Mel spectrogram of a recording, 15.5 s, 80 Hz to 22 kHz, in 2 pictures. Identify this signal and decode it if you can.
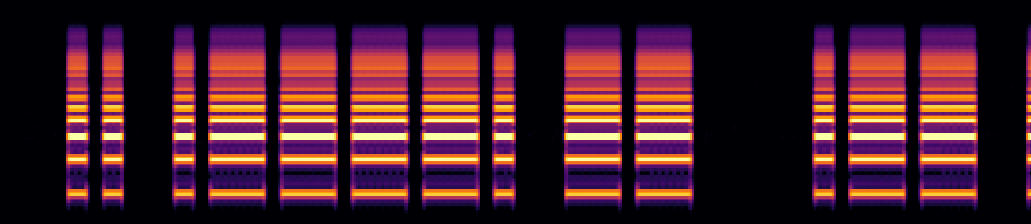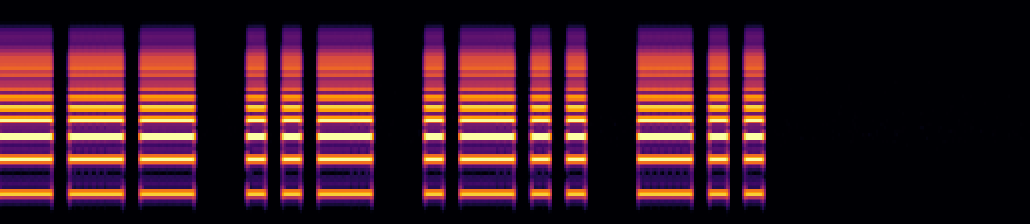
Morse code, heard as electronic beeps, machine-sent, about 9 wpm, 630 Hz. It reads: I'M WOULD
